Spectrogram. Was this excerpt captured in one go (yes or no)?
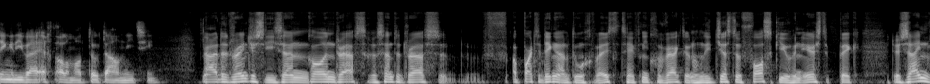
no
